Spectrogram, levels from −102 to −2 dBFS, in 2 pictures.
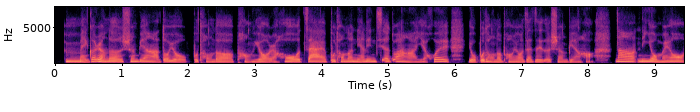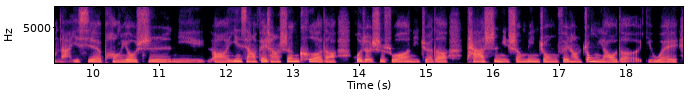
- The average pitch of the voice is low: No, medium, 185 Hz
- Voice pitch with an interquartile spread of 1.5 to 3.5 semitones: Yes, narrow, 2.5 semitones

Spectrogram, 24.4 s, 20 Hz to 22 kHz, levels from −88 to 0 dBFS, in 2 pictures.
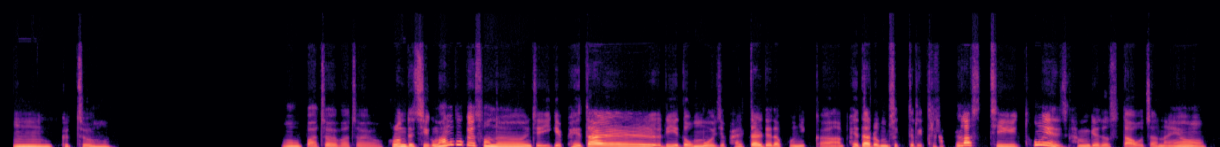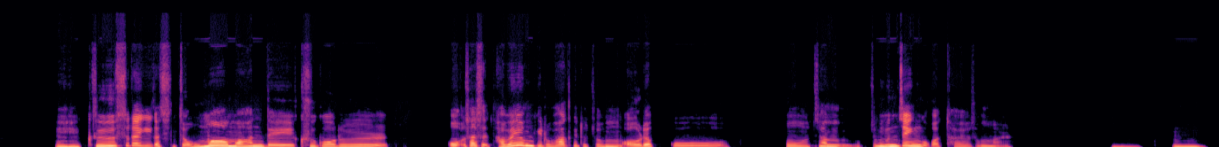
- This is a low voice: No, high, 205 Hz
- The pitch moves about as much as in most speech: No, wide, 6.3 semitones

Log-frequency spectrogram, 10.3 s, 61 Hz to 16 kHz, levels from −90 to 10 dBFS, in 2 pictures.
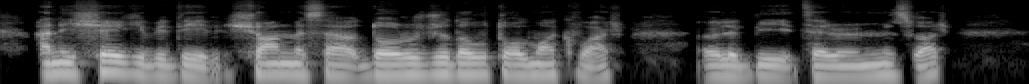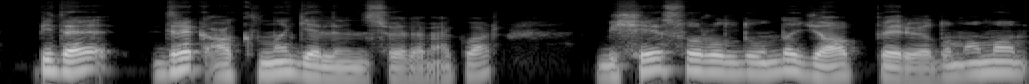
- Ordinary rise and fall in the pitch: Yes, average, 3.5 semitones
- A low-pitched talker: Yes, low, 115 Hz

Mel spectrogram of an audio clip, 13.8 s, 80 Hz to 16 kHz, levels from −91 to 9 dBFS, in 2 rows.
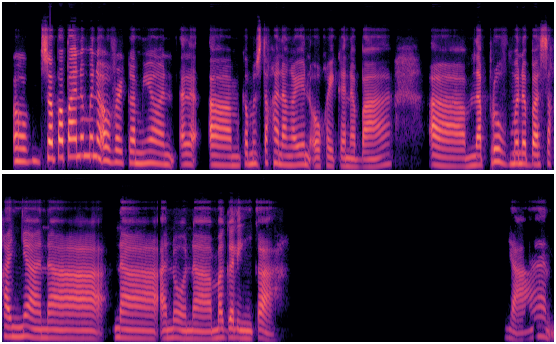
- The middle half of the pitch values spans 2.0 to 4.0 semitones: No, average, 4.8 semitones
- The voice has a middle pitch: No, high, 205 Hz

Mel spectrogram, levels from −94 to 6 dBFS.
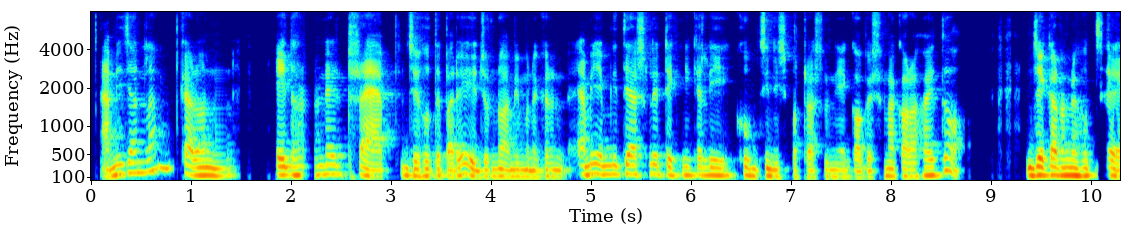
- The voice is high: No, low, 135 Hz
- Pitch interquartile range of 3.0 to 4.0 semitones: Yes, average, 3.7 semitones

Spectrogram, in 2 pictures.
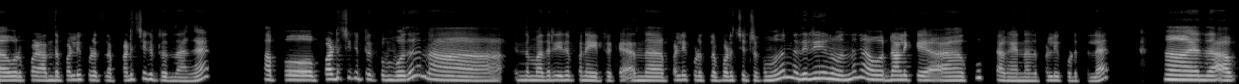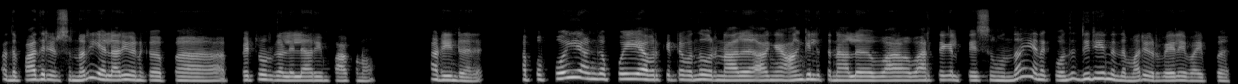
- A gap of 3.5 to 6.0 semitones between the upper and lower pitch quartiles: No, average, 2.9 semitones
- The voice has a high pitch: Yes, high, 200 Hz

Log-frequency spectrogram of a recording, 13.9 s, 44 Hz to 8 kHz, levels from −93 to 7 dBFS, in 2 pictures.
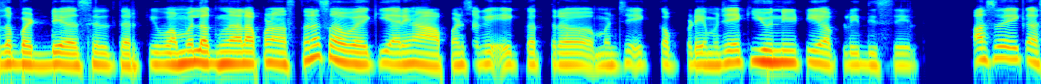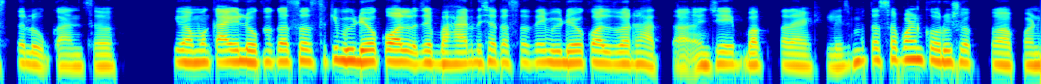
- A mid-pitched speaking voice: Yes, medium, 160 Hz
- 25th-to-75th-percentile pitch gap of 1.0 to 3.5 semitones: Yes, average, 3.0 semitones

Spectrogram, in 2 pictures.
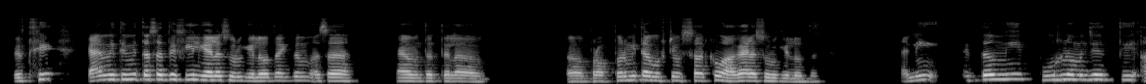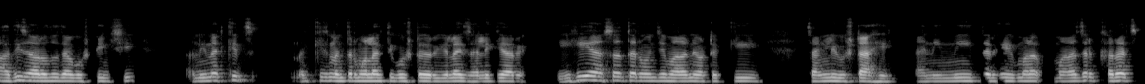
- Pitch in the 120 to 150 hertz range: No, medium, 160 Hz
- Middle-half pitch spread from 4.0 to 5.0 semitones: No, average, 3.4 semitones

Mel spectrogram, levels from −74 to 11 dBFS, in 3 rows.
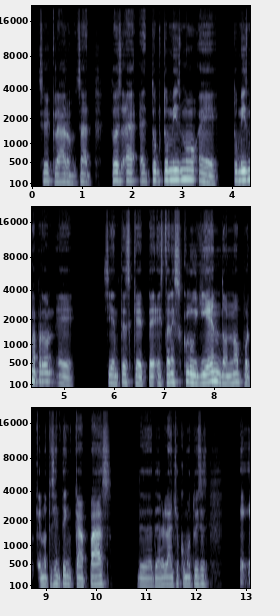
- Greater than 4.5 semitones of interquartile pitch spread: No, average, 3.5 semitones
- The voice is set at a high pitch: No, low, 130 Hz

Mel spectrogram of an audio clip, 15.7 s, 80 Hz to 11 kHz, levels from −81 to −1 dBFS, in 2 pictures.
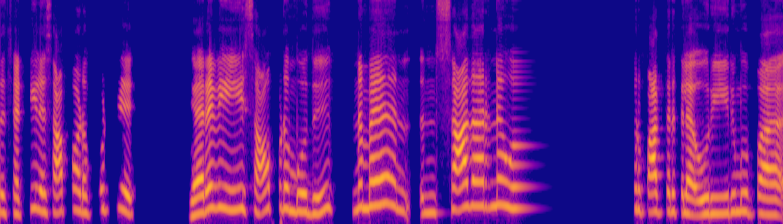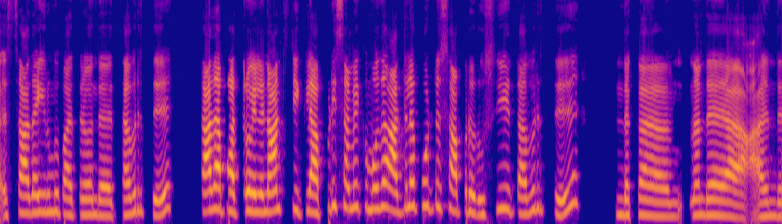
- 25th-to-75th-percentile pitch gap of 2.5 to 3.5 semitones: No, average, 4.2 semitones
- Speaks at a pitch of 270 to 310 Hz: Yes, very high, 275 Hz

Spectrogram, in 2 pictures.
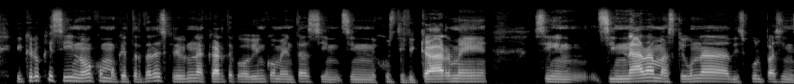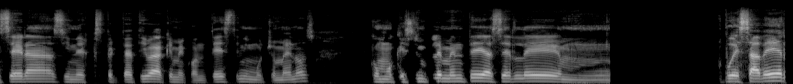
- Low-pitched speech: Yes, low, 130 Hz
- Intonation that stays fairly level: No, average, 3.0 semitones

